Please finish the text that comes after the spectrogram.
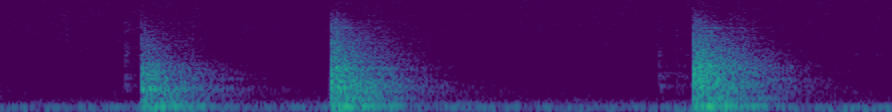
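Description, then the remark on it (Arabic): Three heavy knocks on a wooden door, unevenly spaced with a slightly longer pause before the last, each a booming thud that rings briefly over a quiet background hum. “دي خبطة الشطر عالي”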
